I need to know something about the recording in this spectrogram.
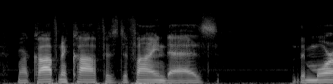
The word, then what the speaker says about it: Markovnikov: the spelling of it if I was to use a more accurate Russian pronunciation I believe it would be closer through my colony call but let's not get too picky markovna cough is defined as the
